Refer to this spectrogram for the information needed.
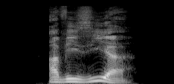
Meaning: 1. singular imperative of avisieren 2. first-person singular present of avisieren
- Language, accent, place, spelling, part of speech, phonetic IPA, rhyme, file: German, Germany, Berlin, avisier, verb, [ˌaviˈziːɐ̯], -iːɐ̯, De-avisier.ogg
